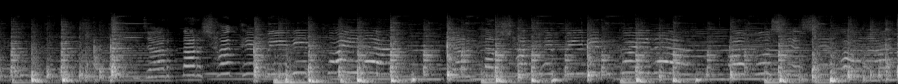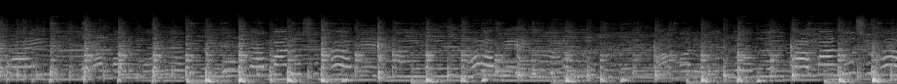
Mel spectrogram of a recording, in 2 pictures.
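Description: Bengali baul folk music: a tabla keeps a quick, steady rhythm under a wavering melody line and held accompanying notes.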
